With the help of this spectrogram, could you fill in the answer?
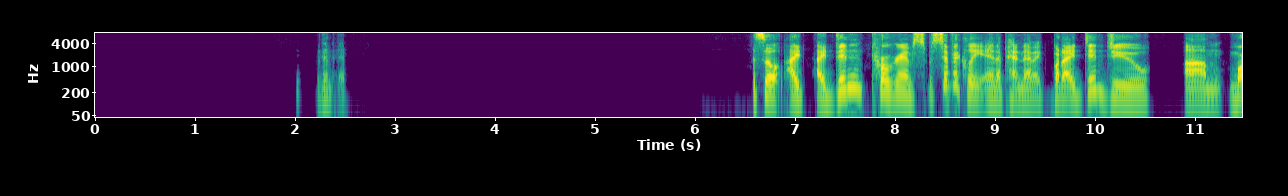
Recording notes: This was a live class recorded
